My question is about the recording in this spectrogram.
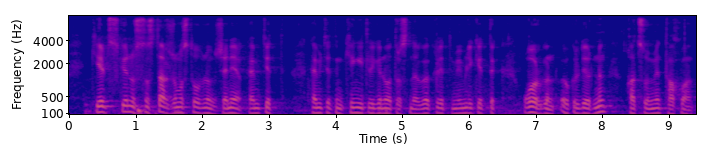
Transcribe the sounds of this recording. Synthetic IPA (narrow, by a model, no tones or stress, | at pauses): kʲʰe̞lɪp̚t̪ʰʏ̥skʲe̞nʊsənəst̪ɑɾʒʊməst̪ʰo̞bənəɴʒæne̞et̪ | kʰomijt̪e̞t̪ːɪŋkʲʰe̞ŋejt̪ɪlɡʲe̞nwo̞t̪əɾəsənd̪ɑwɵkʲɪlet̪ːɪme̞mle̞kʲe̞t̪ːɪko̞ɾɡənwɵkʲɪld̪e̞ɾɪnɪŋ | qʰɑt̪ə̥suəme̞nt̪ʰɑquwɑn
